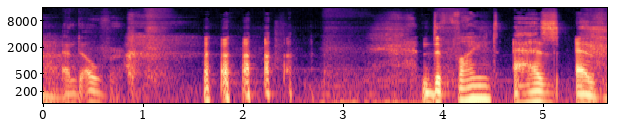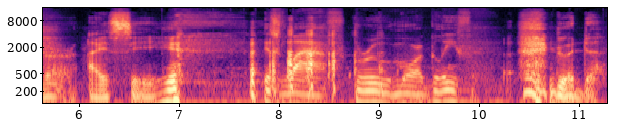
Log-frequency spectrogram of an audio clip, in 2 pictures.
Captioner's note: laughs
